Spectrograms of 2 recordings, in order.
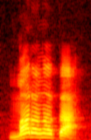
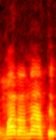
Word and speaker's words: Maranatá: Maranatá, como dizemos nós católicos, ou Maranata, como dizem nossos irmãos separados, evangélicos ou protestantes. Não importa a pronúncia, o significado é o mesmo.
